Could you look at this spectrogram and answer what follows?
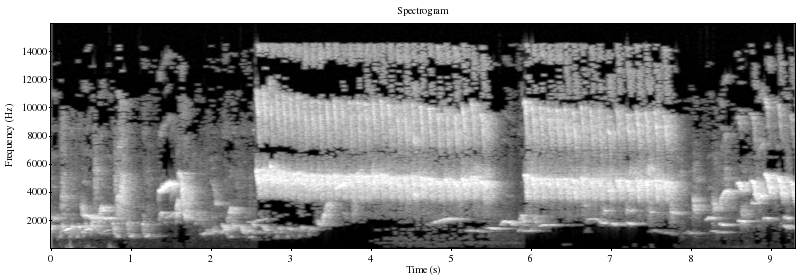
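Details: Captive white-rumped shama at a bird breeding farm in Klaten, singing loudly: a burst of quick varied chirps, then long sustained high ringing whistles, a short break, another long ringing whistle, and closing choppy chirped notes.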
